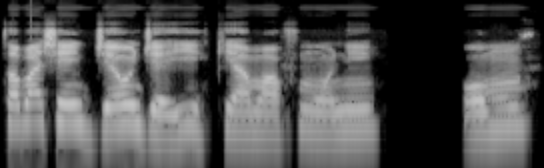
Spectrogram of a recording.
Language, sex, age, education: Yoruba, female, 30-45, tertiary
